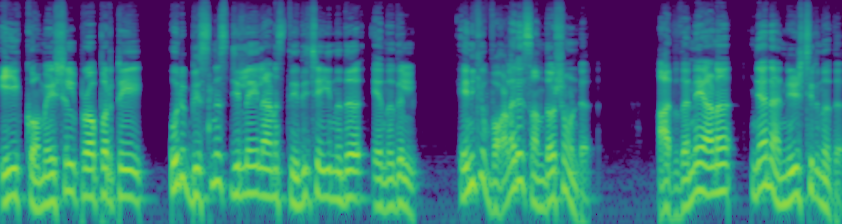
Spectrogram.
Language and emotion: Malayalam, surprised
